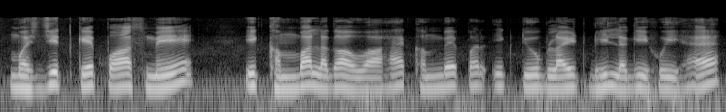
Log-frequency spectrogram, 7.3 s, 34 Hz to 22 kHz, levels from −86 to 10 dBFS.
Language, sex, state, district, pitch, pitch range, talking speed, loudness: Hindi, male, Uttar Pradesh, Saharanpur, 140 Hz, 130-155 Hz, 150 wpm, -17 LUFS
